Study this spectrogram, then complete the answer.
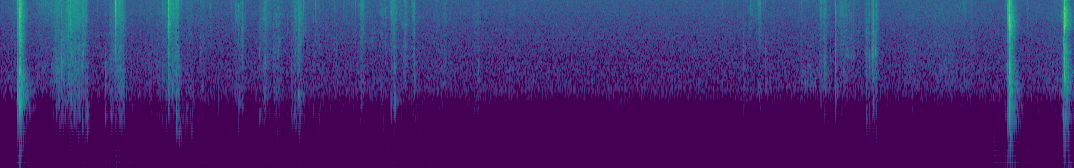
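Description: Fingers squish and press soft, sticky slime, with crackling pops.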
